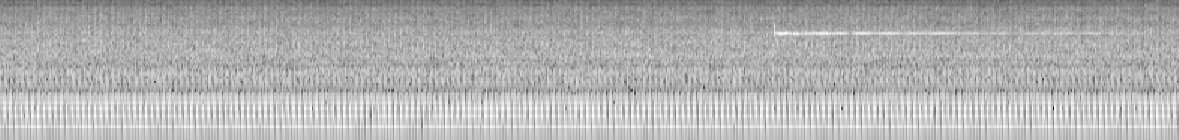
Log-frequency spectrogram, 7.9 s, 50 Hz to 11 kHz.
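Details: Poulan PXT12538 lawn tractor started after heavy rain, with the fuel shutoff reopened, gas added and oil checked, gives a steady, even single-cylinder thump of about three beats per second with no misses or knocks; nothing wrong with the tractor.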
